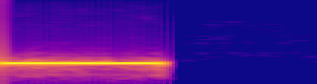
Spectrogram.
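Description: A telephone tone while a call is being placed: one steady, held beep lasting about half a second, then silence.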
